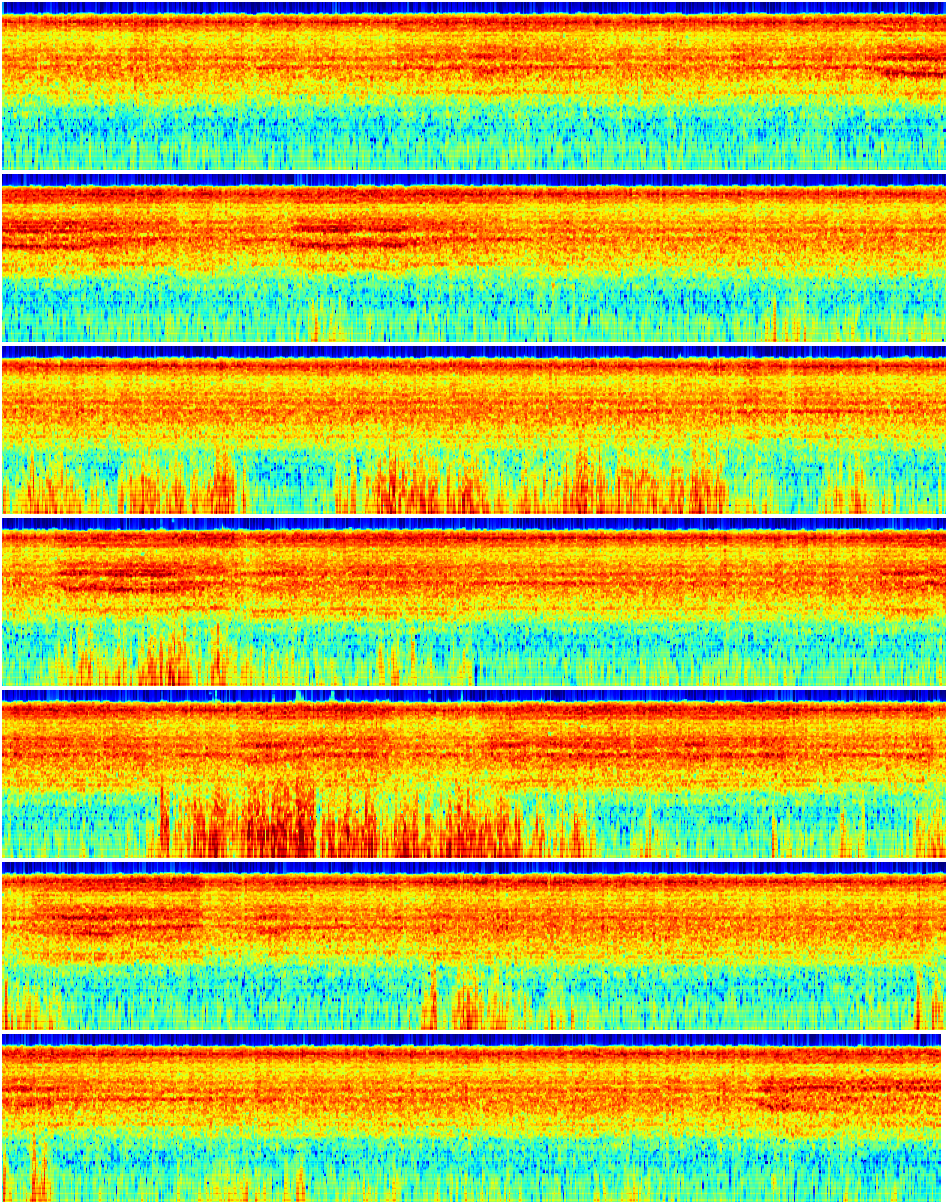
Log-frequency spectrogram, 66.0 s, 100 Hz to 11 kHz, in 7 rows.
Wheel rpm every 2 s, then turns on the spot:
230, 230, 230, 230, 230, 220, 230, 230, 230, 240, 240, 230, 230, 230, 230, 220, 230, 230, 230, 230, 230, 230, 230, 230, 220, 230, 230, 230, 230, 230, 230, 230, 210.
none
